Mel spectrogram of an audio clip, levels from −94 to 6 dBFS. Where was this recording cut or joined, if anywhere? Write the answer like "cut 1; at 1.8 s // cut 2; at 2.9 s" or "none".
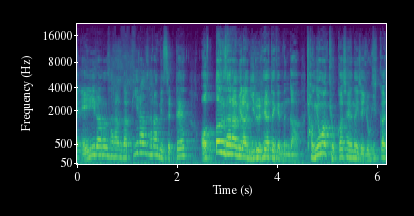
cut 1; at 4.5 s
